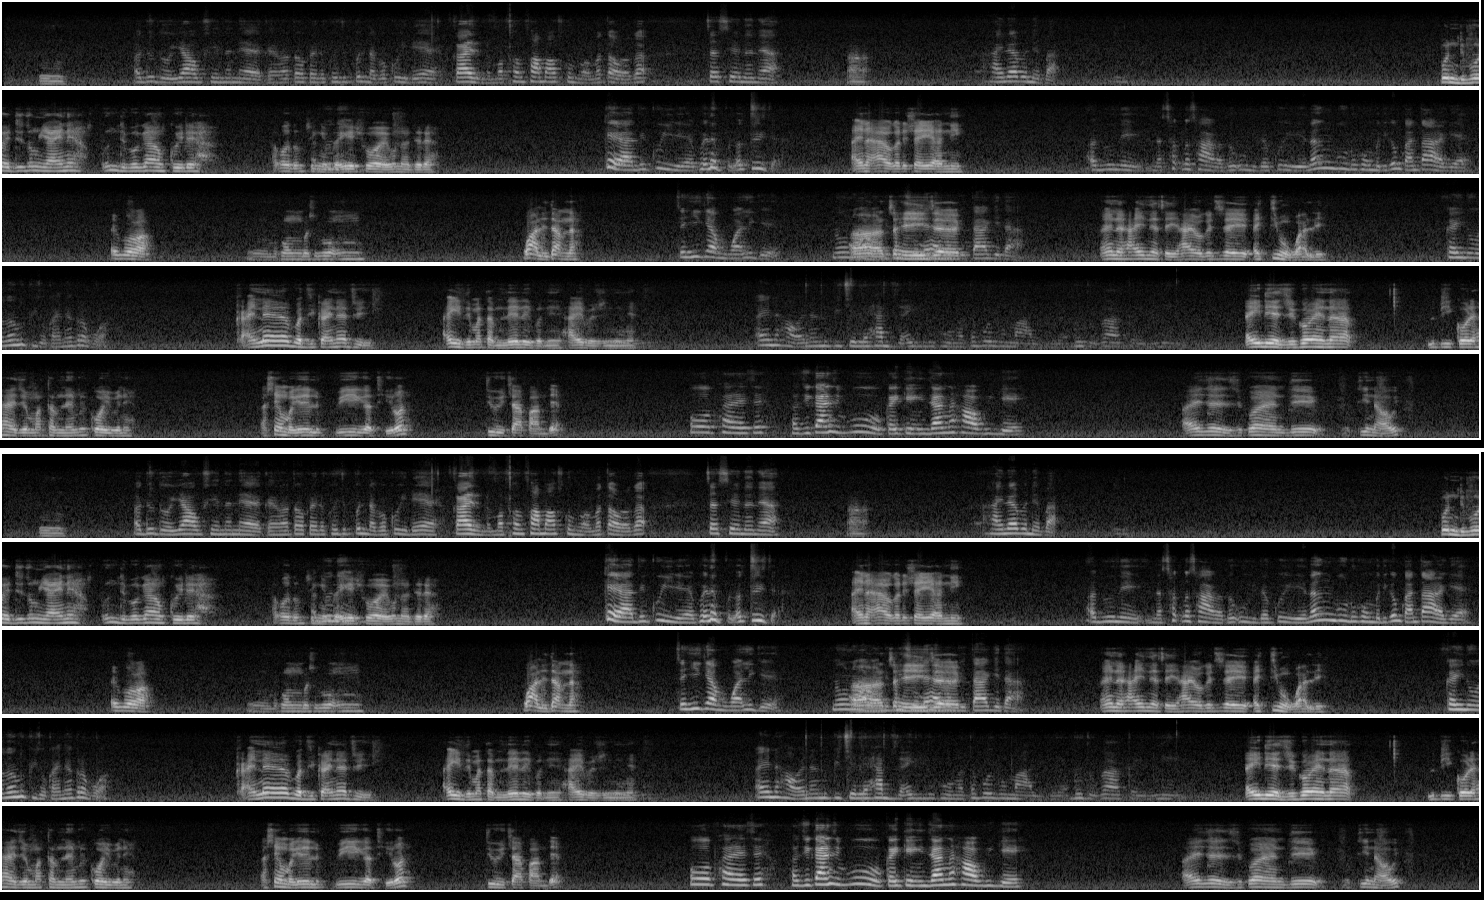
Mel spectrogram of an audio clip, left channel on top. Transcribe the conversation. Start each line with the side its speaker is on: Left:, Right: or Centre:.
Centre: ꯎꯝ
Right: ꯑꯗꯨꯗꯣ ꯌꯥꯎꯁꯦꯅꯅꯦ ꯀꯩꯅꯣ ꯇꯧꯔ ꯀꯩꯗꯣ ꯑꯩꯈꯣꯏꯁꯨ ꯄꯨꯟꯗꯕ ꯀꯨꯏꯔꯦ ꯀꯥꯏꯗꯅꯣ ꯃꯐꯝ ꯐꯥꯝ ꯍꯥꯎꯁꯀꯨꯝꯕ ꯑꯃ ꯇꯧꯔꯒ ꯆꯠꯁꯦꯅꯅꯦ
Centre: ꯑꯥ
Right: ꯍꯥꯏꯅꯕꯅꯦꯕ
Centre: ꯎꯝ ꯄꯨꯟꯗꯤꯕꯨ ꯑꯣꯏꯗꯤ ꯑꯗꯨꯝ ꯌꯥꯏꯅꯦ ꯄꯨꯟꯗꯕꯒ ꯌꯥꯝ ꯀꯨꯏꯔꯦ ꯊꯕꯛ ꯑꯗꯨꯝ ꯆꯤꯡꯒꯤꯕꯗꯒꯤ
Right: ꯑꯗꯨꯅꯦ
Centre: ꯁꯨꯡ ꯎꯟ ꯍꯦꯛ ꯎꯅꯈꯤꯗ꯭ꯔꯦ
Right: ꯀꯌꯥꯗꯤ ꯀꯨꯏꯔꯦ ꯑꯩꯈꯣꯏꯅ ꯄꯨꯜꯂꯛꯇ꯭ꯔꯤꯁꯦ
Centre: ꯑꯩꯅ ꯍꯥꯏꯔꯣꯒꯗꯤ ꯆꯍꯤ ꯑꯅꯤ
Right: ꯑꯗꯨꯅꯦ ꯅꯁꯛ ꯅꯁꯥꯒꯗꯣ ꯎꯈꯤꯗ ꯀꯨꯏꯔꯦ ꯅꯪꯕꯨ ꯂꯨꯍꯣꯡꯕꯗꯤ ꯀꯔꯝ ꯀꯥꯟ ꯇꯥꯔꯒꯦ
Centre: ꯑꯩꯕꯣ ꯎꯝ ꯂꯨꯍꯣꯡꯕꯁꯤꯕꯨ ꯎꯝ ꯋꯥꯠꯂꯤꯗ ꯌꯥꯝꯅ
Right: ꯆꯍꯤ ꯀꯌꯥꯃꯨꯛ ꯋꯥꯠꯂꯤꯒꯦ ꯅꯪ
Centre: ꯑꯥ
Right: ꯅꯍꯥꯟꯋꯥꯏ ꯅꯨꯄꯤ
Centre: ꯆꯍꯤꯁꯦ
Right: ꯆꯦꯜꯂꯦ ꯍꯥꯏꯕ ꯑꯃꯗꯤ ꯇꯥꯒꯤꯗ
Centre: ꯑꯩꯅ ꯍꯥꯏꯅꯦ ꯆꯍꯤ ꯍꯥꯏꯔꯨꯔꯒꯗꯤ ꯆꯍꯤ ꯑꯩꯠꯇꯤꯃꯨꯛ ꯋꯥꯠꯂꯤ
Right: ꯀꯩꯅꯣ ꯅꯪ ꯅꯨꯄꯤꯗꯣ ꯀꯥꯏꯅꯈ꯭ꯔꯕꯣ
Centre: ꯀꯥꯏꯅꯔꯕꯗꯤ ꯀꯥꯏꯅꯗ꯭ꯔꯤ ꯑꯩꯒꯤꯗꯤ ꯃꯇꯝ ꯂꯦꯜꯂꯤꯕꯅꯤ ꯍꯥꯏꯔꯤꯕꯁꯤꯅꯤꯅꯦ
Right: ꯑꯩ ꯅꯍꯥꯟꯋꯥꯏ ꯅꯪ ꯅꯨꯄꯤ ꯆꯦꯜꯂꯦ ꯍꯥꯏꯕꯗꯨꯗ ꯑꯩꯗꯤ ꯂꯨꯍꯣꯡꯉꯗꯣꯏꯕꯕꯨ ꯃꯥꯜꯂꯤꯅꯦ ꯑꯗꯨꯗꯨꯒ ꯀꯩꯅꯣꯅꯦ
Centre: ꯑꯩꯗꯤ ꯍꯧꯖꯤꯛ ꯀꯣꯏꯔꯦꯅ ꯅꯨꯄꯤ ꯀꯣꯏꯔꯦ ꯍꯥꯏꯁꯦ ꯃꯇꯝ ꯂꯦꯟꯕꯩ ꯀꯣꯏꯕꯅꯦ ꯑꯁꯦꯡꯕꯒꯤꯗꯤ ꯅꯨꯄꯤꯒ ꯊꯤꯔꯣꯏ ꯏꯇꯨ ꯏꯆꯥ ꯄꯥꯝꯗꯦ
Right: ꯑꯣ ꯐꯔꯦꯁꯦ ꯍꯧꯖꯤꯛꯀꯥꯟꯁꯤꯕꯨ ꯀꯩꯀꯩ ꯏꯟꯖꯥꯡꯅ ꯍꯥꯎꯔꯤꯒꯦ
Centre: ꯑꯩꯁꯦ ꯍꯧꯖꯤꯛꯀꯤ ꯑꯣꯏꯅꯗꯤ ꯎꯇꯤꯅ ꯍꯥꯎꯏ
